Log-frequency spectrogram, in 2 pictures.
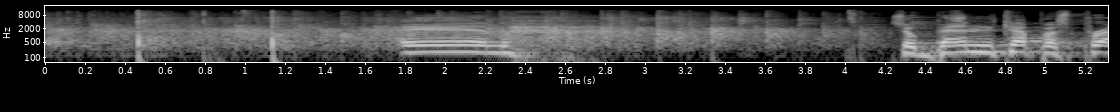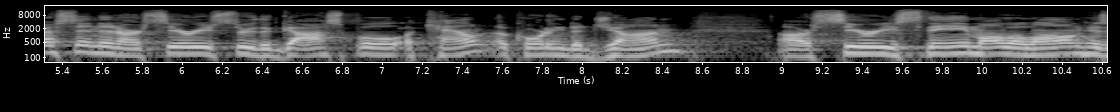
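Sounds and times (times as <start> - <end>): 
audience applause: 0.0 - 4.4
speech: 1.8 - 2.7, 4.3 - 10.6.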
